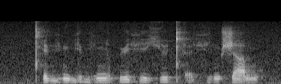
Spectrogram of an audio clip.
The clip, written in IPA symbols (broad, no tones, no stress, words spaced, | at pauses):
cʰebʲɔmbʲo bʲɔ̤ɲɔpy fʲojçy cʰɛ̰fʲə̤m ʃam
